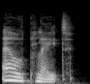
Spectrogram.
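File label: "l plate", British English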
